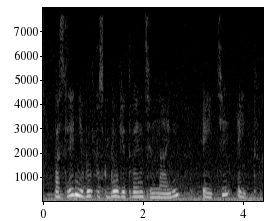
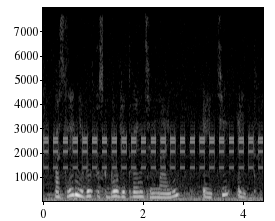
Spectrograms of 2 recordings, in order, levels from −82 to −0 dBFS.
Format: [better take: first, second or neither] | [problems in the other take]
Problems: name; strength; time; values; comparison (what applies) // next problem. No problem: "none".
first | background sound (Telephone); 16 dB below the speech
